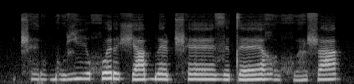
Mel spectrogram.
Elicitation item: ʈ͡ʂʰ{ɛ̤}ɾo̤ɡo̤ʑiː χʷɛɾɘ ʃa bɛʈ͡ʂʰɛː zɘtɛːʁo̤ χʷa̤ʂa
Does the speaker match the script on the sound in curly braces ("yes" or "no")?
yes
